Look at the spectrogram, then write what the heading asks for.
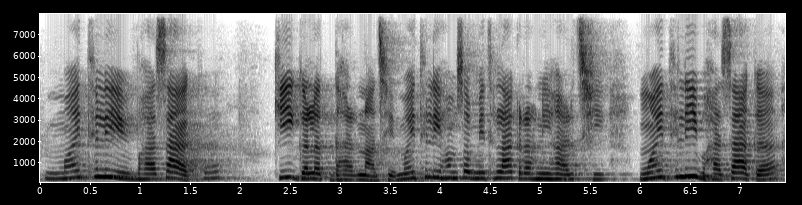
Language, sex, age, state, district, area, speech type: Maithili, female, 30-45, Bihar, Madhubani, urban, spontaneous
